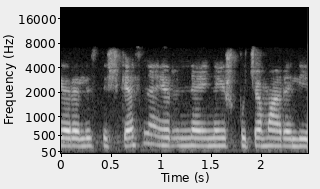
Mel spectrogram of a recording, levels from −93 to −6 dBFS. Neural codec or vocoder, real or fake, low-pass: vocoder, 44.1 kHz, 128 mel bands every 256 samples, BigVGAN v2; fake; 7.2 kHz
